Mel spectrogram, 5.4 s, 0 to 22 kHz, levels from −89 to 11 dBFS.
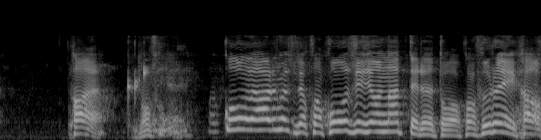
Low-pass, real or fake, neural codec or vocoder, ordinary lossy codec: none; fake; codec, 16 kHz, 4.8 kbps, FACodec; none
